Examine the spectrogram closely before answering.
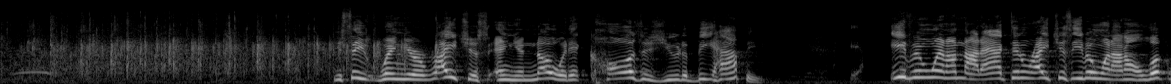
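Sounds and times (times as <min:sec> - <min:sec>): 
audience clapping hands: 0:00.0 - 0:04.7
speech: 0:03.3 - 0:07.7, 0:08.9 - 0:11.7.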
